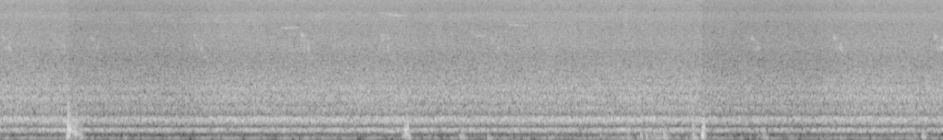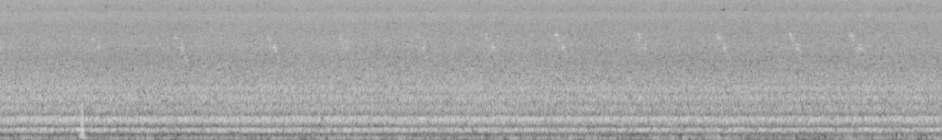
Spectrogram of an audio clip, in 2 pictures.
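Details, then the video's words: A swarm of honey bees arriving to be caught, heard as a constant layered hum that never lets up, broken by a few scattered taps and clicks from handling. "catching a swarm of honey bees"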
